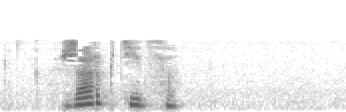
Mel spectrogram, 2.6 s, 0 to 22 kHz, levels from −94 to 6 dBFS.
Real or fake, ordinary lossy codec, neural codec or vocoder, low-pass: fake; MP3, 24 kbps; vocoder, 22.05 kHz, 80 mel bands, HiFi-GAN; 7.2 kHz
